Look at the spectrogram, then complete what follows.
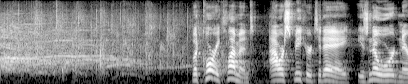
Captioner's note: applause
